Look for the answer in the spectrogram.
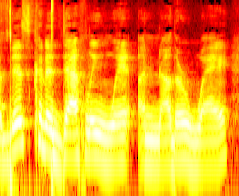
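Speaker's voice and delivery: ordinary talk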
